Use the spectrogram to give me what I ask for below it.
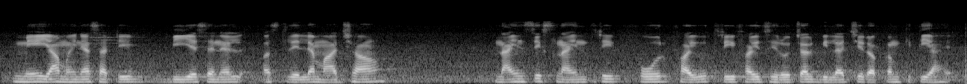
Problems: constant background noise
